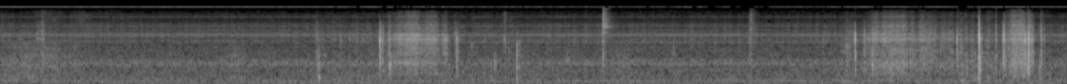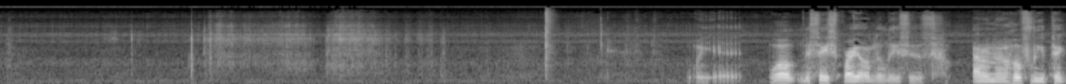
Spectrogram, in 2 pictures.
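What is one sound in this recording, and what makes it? A fabric strap rustles softly as it is handled.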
